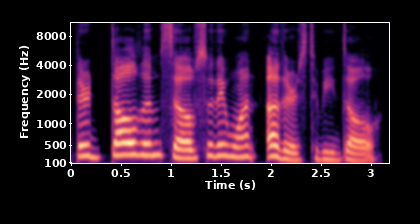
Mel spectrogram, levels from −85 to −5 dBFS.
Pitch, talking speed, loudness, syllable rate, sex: 220 Hz, 190 wpm, -16 LUFS, 4.8 syllables/s, female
